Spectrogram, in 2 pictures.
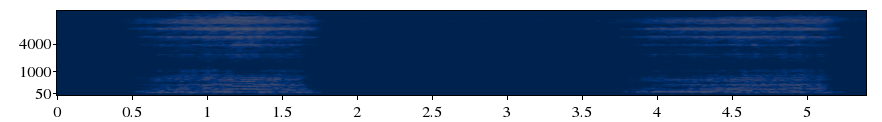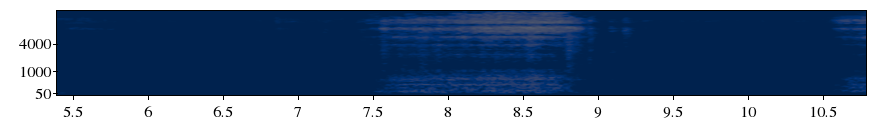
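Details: Girl snoring during sleep: loud, low, rumbling snores on each breath in, about 17 breaths a minute, with quiet pauses between.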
